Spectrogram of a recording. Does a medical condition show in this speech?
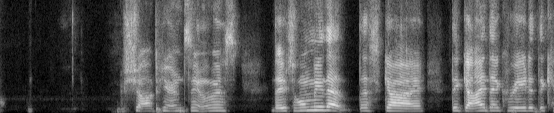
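Yes: cerebral palsy; from birth.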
